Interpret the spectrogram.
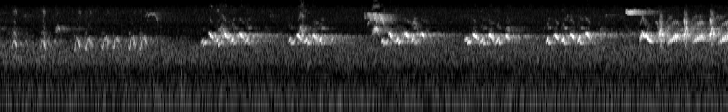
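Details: Early-morning bird chorus outdoors: a bird repeats a short rattling, buzzy phrase roughly every second, while other birds add high thin notes and twitters over a low background hum.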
